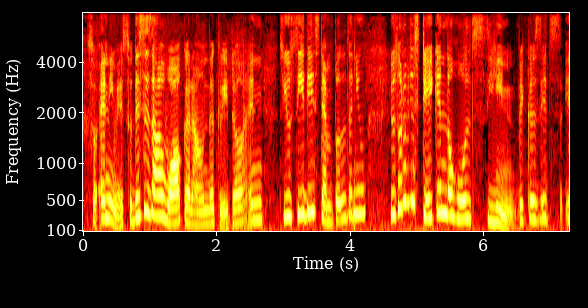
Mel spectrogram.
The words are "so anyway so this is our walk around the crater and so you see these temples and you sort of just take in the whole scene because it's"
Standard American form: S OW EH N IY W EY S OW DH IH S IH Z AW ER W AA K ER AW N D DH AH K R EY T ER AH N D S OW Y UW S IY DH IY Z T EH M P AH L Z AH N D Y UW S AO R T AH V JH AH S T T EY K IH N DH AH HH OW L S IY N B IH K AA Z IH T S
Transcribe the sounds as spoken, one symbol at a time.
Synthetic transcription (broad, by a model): S OW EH N IY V EY S OW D IH S IH Z AW ER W AA K ER AW N D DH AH K R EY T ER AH N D S OW Y UW S IY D IY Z T EH M P AH L Z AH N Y Y UW S AO R T AH V JH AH S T T EY K IH N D AH HH OW L S IY N B IH K AA Z IH T S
